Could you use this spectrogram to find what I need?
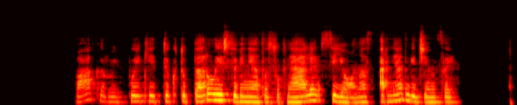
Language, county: Lithuanian, Vilnius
